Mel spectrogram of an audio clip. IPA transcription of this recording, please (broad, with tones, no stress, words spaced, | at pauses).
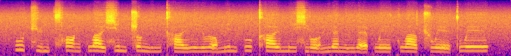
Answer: u˥˨t͡ɕy̰˨˩n t͡sʰɑ˥˨ŋkwa˥˨ɪ̯ɕi˥˨nʈ͡ʂɤ˥˨ŋ i˨˦ŋkʰa˨˦ɪ̯li˨˦ ɻɤ̰˨˩mi˥˨n pu˥˨kʰa˦ɪ̯ mi˨˦ɕjo̰˨˩ʊ̯n̪jɛ˥˨n ljɛ̰˨˩ pwe˨˦ɪ̯kwä˥˨ ʈ͡ʂwḛ˨˩ɪ̯t̪we˦ɪ̯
